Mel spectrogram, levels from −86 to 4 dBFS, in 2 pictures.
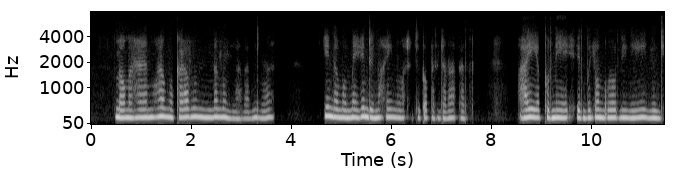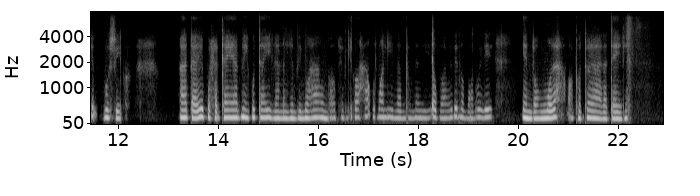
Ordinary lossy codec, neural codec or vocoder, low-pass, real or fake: Opus, 16 kbps; codec, 16 kHz, 0.5 kbps, FunCodec, trained on LibriTTS, 25 frames a second; 7.2 kHz; fake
